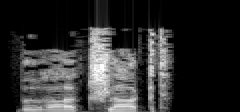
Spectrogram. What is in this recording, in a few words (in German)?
"beratschlagt", German; adjectives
